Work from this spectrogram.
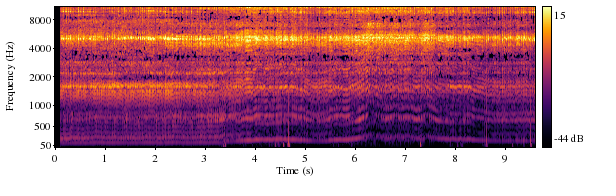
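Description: High, buzzy engine note that wavers and sags rather than holding crisp revs, typical of a small nitro engine running too rich.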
